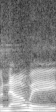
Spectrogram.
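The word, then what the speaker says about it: Naoe: Am I pronouncing that correctly? Yep, Naue.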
